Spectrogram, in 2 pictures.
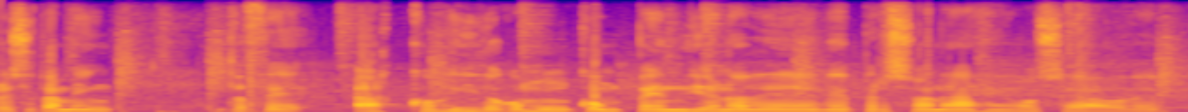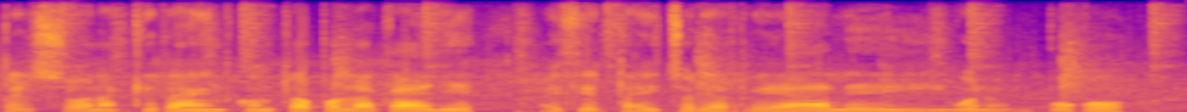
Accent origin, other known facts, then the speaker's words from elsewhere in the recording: Cádiz, Andalusia, Spain; Yo soy de Cádiz, que se me nota por el acento, y allí lo compraba perfectamente sin problemas.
